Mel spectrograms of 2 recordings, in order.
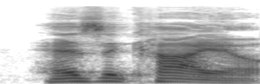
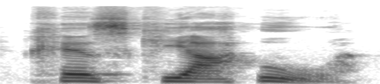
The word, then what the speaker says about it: Hezekiah: days of Jotham, Ahaz, and Hezekiah, or in the Hebrew way of pronouncing it, it'd be Hezekiahu, kings of Judah, and which he saw regarding Samaria and Jerusalem.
